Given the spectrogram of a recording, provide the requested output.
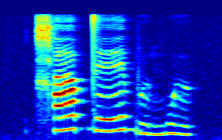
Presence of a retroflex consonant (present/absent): absent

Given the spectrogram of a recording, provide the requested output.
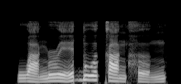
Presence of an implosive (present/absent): present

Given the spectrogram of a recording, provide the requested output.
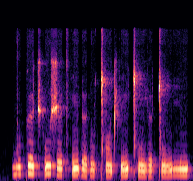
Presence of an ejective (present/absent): present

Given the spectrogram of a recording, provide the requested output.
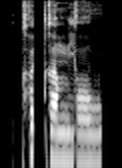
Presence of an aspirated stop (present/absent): present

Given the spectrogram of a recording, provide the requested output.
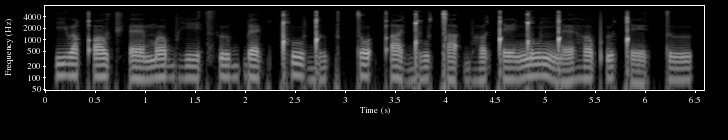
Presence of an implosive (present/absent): present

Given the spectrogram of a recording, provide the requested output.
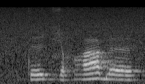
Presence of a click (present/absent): absent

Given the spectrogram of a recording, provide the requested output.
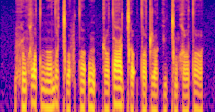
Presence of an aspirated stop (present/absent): absent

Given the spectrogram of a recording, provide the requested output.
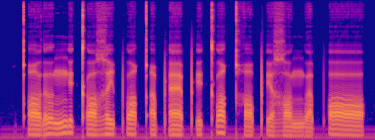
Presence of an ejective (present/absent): present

